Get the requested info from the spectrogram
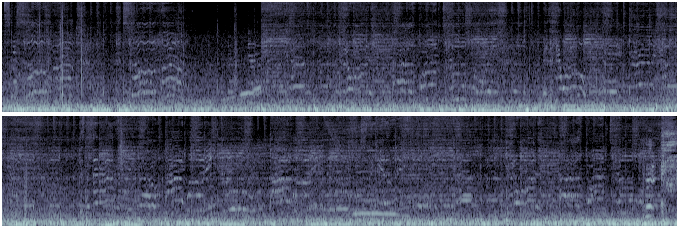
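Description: Steady low rumble of a car on the road, heard from inside the cabin, with faint music playing over it that has a wavering melodic line like singing.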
